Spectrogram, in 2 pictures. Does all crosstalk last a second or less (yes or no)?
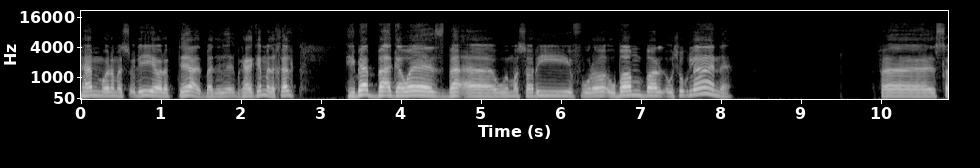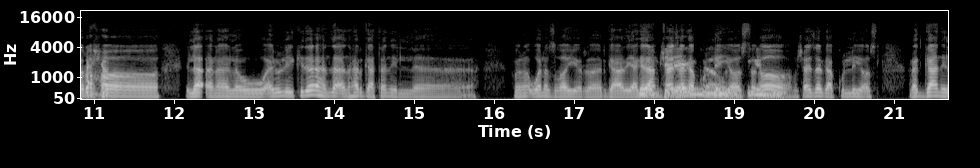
no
